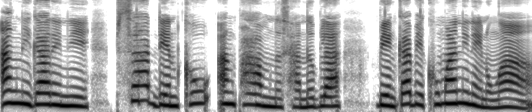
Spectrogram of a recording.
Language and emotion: Bodo, fearful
